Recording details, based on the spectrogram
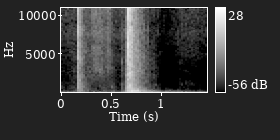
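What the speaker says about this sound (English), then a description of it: "And then when we shut the door" A Land Rover Defender door is pushed shut with a light click followed by a solid, close thud, then quiet.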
